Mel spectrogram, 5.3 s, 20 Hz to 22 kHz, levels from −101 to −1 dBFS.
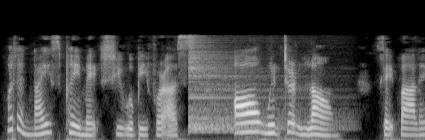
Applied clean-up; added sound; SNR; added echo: none; Crash cymbal; 13 dB; none.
